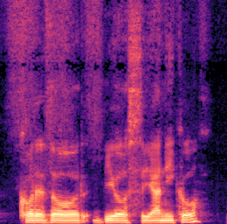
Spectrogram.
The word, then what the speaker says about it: Corredor Bioceánico: In Paraguay, we have the Corredor Bioceánico Road. – Good pronunciation. – I try.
